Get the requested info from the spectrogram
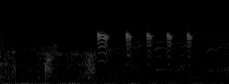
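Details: Barking gecko calling from a burrow in remote Botswana or Namibia, its voice carrying through the burrows so callers are almost impossible to locate; five short sharp clicking chirps repeated about every quarter second, quiet background.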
